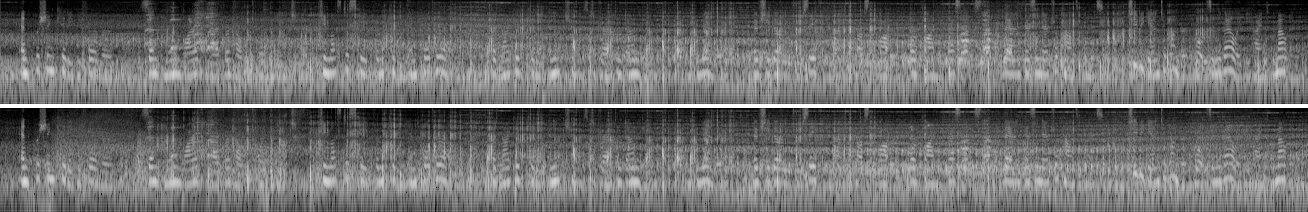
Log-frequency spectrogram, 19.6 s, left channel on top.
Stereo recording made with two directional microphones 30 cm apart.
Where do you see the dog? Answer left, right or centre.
left.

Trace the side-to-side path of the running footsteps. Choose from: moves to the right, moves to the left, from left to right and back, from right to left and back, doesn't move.
moves to the left.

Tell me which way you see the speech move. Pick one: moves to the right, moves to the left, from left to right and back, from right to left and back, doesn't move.
doesn't move.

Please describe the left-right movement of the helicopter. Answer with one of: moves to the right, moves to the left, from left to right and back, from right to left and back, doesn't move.
moves to the right.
